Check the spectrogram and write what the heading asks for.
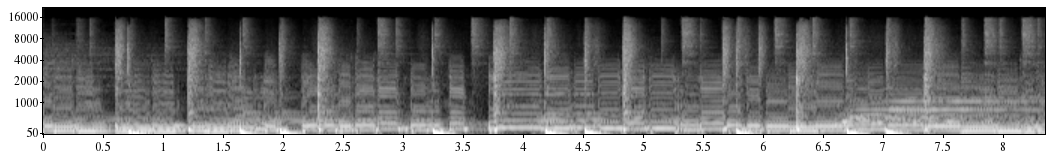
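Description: A band playing an instrumental funk groove live: a busy electric bass line with electric guitar, and a drum kit keeping a steady beat with kick and snare hits. There is no singing, and the band drops away briefly a little past three seconds.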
